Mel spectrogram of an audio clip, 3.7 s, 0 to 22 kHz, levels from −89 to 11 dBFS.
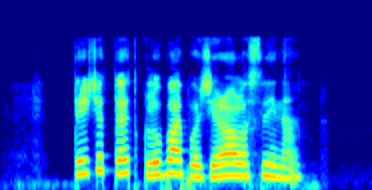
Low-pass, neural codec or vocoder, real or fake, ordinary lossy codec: none; none; real; none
